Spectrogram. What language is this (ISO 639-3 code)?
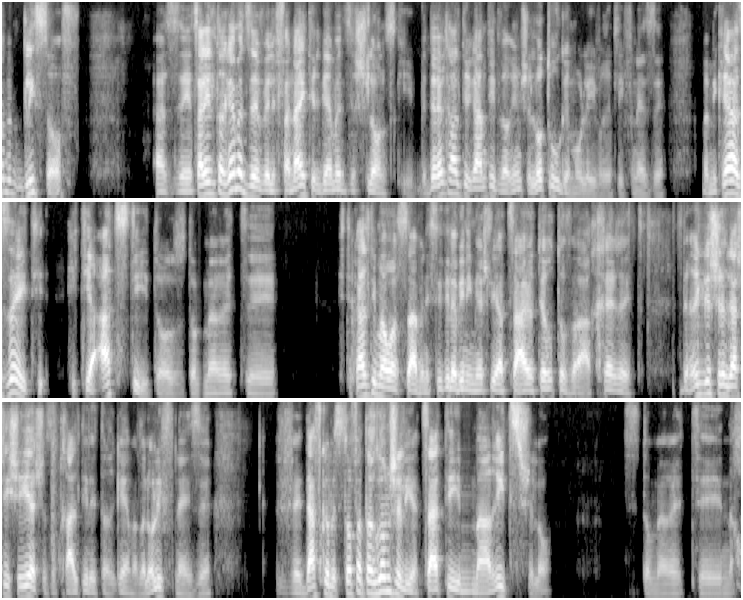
heb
